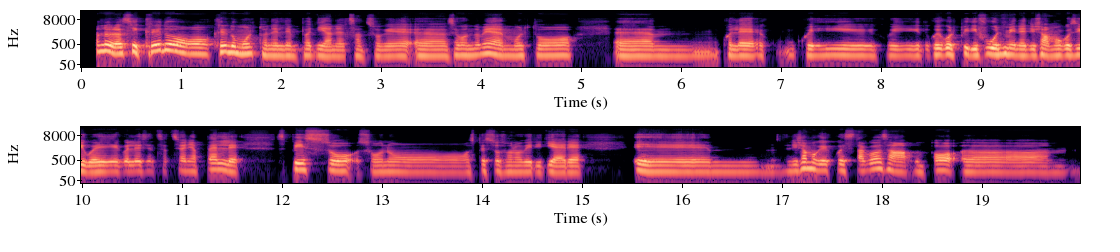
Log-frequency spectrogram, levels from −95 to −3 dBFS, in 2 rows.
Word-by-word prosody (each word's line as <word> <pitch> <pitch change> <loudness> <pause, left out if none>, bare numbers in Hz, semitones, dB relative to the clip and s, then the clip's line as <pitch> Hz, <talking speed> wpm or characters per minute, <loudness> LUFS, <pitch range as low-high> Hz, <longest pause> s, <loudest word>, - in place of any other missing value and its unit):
Allora 230 -6 +8
sì 200 +4 +4
credo 210 -7 +6
credo 215 0 +5
molto 180 -2 +1
nell'empatia, 145 -1 -2
nel 130 0 -5
senso 135 0 -8
che, 135 +1 -2
ehm, 140 -1 -2
secondo 150 +2 -3
me 175 0 +3
è - - +1
molto, 145 +1 -2 0.3
ehm, 135 - -4
quelle, 145 -1 0
uhm, - - -17
quei 145 -1 -2
quei 145 0 -5
quei 160 +2 +1
colpi 165 +1 +3
di 145 - +4
fulmine 160 -2 +3
diciamo 145 0 +1
così, 150 +1 +2
quei 140 0 +2
quelle 450 +1 0
sensazioni 300 - -8
a - - -5
pelle 180 - -1 0.3
spesso 175 - 0
sono 135 -2 -8
spesso 155 +3 -7
sono 140 -1 -7
veritiere. 135 -1 0 0.5
Ehm, 140 -2 -2 0.3
diciamo 155 +8 0
che 160 -2 0
questa 165 -1 -3
cosa 175 -7 +1
un 140 -2 -12
po', 165 +1 +1
uhm, 135 -2 -5
145 Hz, 130 wpm, -20 LUFS, 135-160 Hz, 0.5 s, Allora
